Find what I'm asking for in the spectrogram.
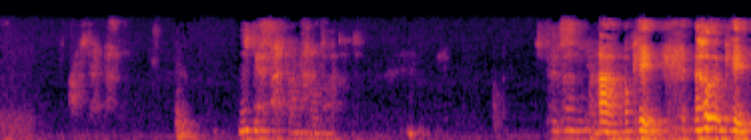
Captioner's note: voices in the background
